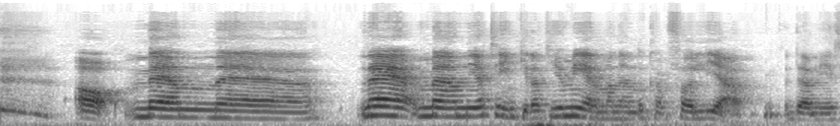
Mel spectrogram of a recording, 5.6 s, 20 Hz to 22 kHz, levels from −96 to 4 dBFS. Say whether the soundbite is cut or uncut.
uncut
